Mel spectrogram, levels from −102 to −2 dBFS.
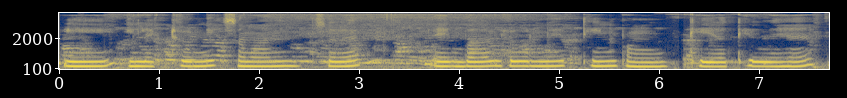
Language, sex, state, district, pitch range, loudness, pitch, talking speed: Hindi, female, Bihar, Katihar, 230-245 Hz, -14 LUFS, 235 Hz, 110 wpm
